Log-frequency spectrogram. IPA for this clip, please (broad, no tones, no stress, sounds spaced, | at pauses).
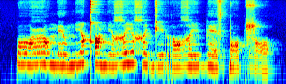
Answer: k͡p ɔ ʕ ɔ ŋ e u̯ ŋ i qʼ ɵ ŋ i ʁ i χ i ɡ i r ɔ ʁ i b e z k͡p ɔ ɡ ɮ ɔ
